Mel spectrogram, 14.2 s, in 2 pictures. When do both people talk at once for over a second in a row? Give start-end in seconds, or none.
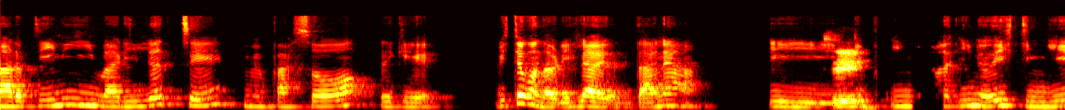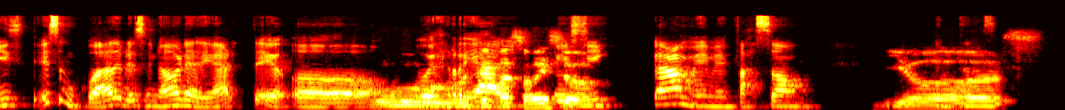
9.6-11.2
